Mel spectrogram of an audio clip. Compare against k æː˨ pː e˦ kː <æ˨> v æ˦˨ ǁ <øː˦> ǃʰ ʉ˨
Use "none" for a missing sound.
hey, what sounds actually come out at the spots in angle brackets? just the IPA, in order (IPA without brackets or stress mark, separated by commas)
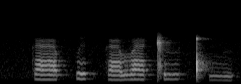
æ˨, ʉː˦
